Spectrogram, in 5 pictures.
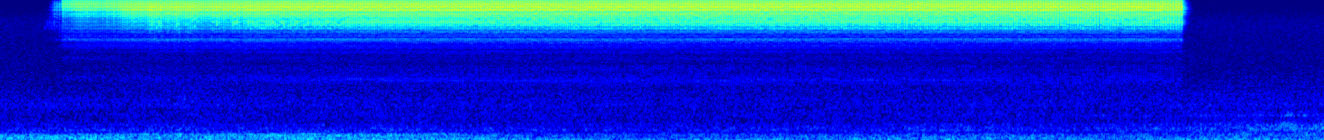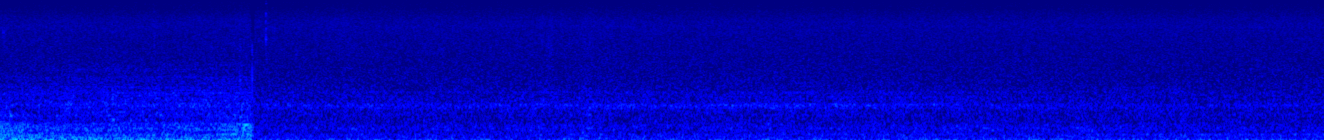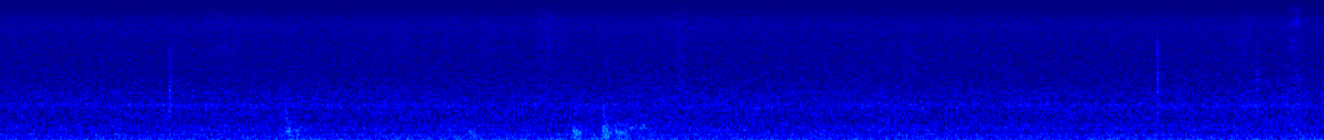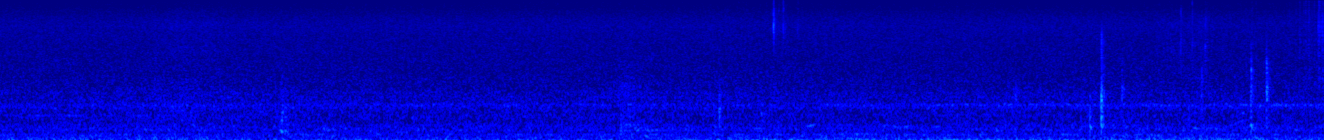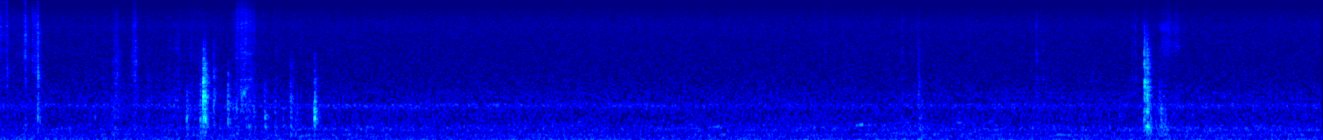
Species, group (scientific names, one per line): Roeseliana roeselii
Orthoptera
